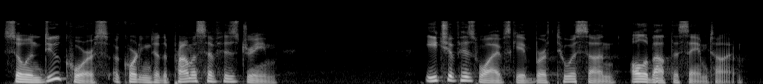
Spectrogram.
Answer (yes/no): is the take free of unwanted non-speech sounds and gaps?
yes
